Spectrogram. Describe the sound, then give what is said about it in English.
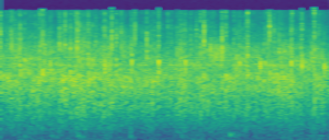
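Sustained audience applause for the people at the Black Box, a dense steady wash of many hands clapping at an even, fairly loud level throughout, with no voices standing out. “So a big round of applause to the Black Box.”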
